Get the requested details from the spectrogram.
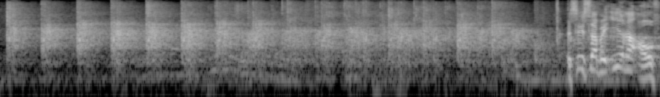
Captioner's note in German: Beifall Freie Demokraten und vereinzelt SPD - Zuruf SPD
